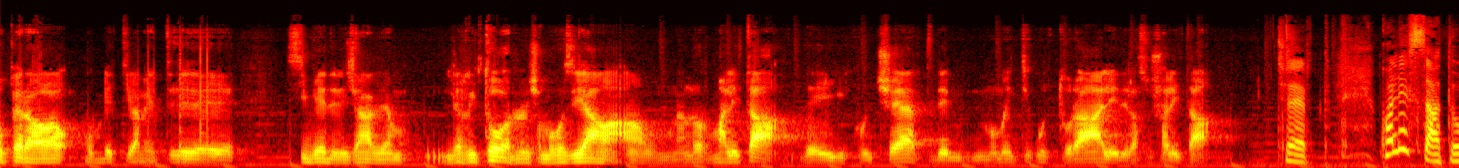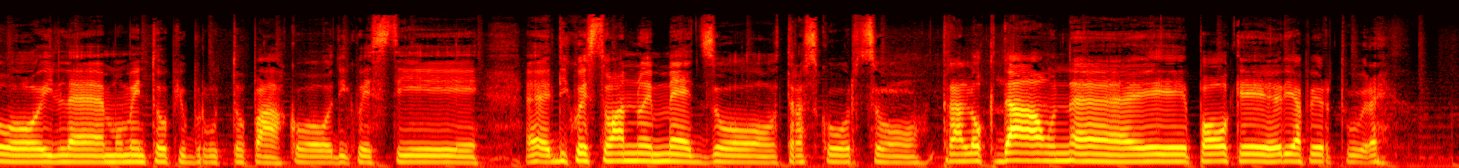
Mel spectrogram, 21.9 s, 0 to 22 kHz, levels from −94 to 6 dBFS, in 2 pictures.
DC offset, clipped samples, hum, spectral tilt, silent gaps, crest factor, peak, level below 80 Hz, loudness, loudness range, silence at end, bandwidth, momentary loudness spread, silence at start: under 0.1%; under 0.1%; none; -5.5 dB/octave; none; 20 dB; -2 dBFS; -54 dBFS; -21 LUFS; 5 LU; 0.55 s; 15.5 kHz; 14 LU; 0 s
